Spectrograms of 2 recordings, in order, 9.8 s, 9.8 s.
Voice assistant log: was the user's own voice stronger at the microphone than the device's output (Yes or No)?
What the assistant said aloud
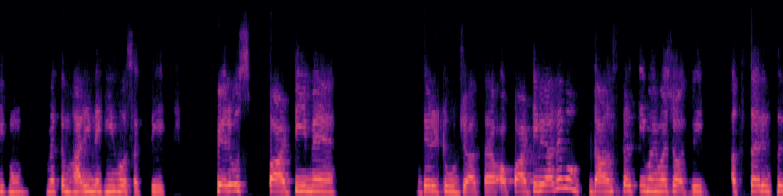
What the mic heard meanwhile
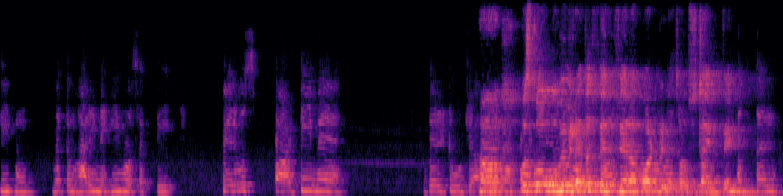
Yes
